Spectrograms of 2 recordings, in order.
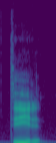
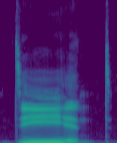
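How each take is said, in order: First: Said in the usual way. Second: "didn't" stretched slowly; drawn-out demo. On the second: Shown as a demonstration. Teacher models an easy word for students, drawn out. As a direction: draw out the first vowel of "didn't". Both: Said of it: "Repeat after me".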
